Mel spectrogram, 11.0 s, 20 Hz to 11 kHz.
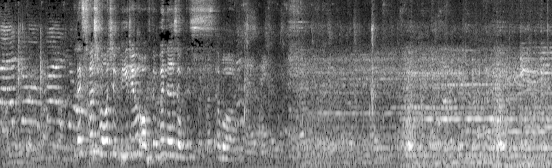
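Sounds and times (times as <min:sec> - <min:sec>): woman speaking into a microphone: 0:01.5 - 0:05.0.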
